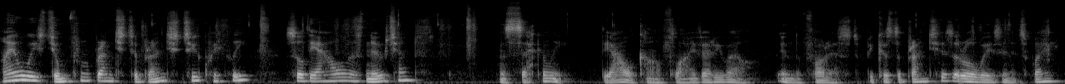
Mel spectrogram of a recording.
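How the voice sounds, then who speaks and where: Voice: mid-range voice, animated, normal speed, dark tone, slightly rough, pitched above the performer's own voice. A man voicing a friendly, confident forest squirrel in a children's story, chirpy and assured in manner.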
